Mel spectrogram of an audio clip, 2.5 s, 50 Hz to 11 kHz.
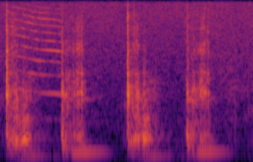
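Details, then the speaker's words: Yardpro ride-on mower with a brand-new, fully charged battery: four dull starter clunks about 0.6 s apart with no crank, because the engine is stuck on compression in a position the starter cannot turn. "What happens with some of these mowers is the engine just gets into a certain position where the starter? Just can't quite turn it"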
